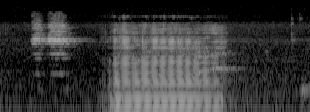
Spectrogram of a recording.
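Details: Labrador retriever puppy asleep and snoring: a soft nasal snort, then a longer, louder rattling snore on one breath; ordinary snoring.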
